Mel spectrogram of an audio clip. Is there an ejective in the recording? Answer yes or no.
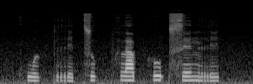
no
